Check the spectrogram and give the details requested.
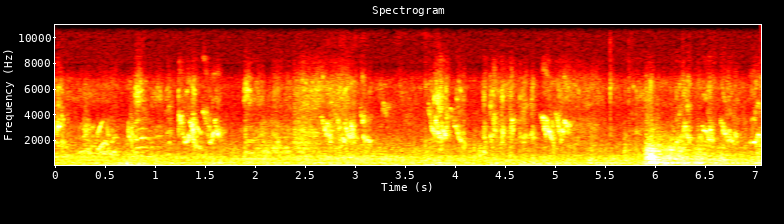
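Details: Breeding cockatiels awaiting new chicks, a steady chorus of quick chirps and squeaky rising notes from several birds, repeated in clusters, with a low background hum and a sharp knock near six seconds.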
